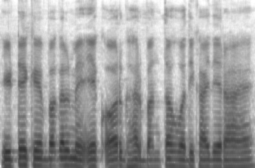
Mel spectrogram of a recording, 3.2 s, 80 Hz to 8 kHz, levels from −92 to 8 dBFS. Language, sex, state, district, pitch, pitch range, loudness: Hindi, male, Jharkhand, Palamu, 120 Hz, 115-125 Hz, -15 LUFS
